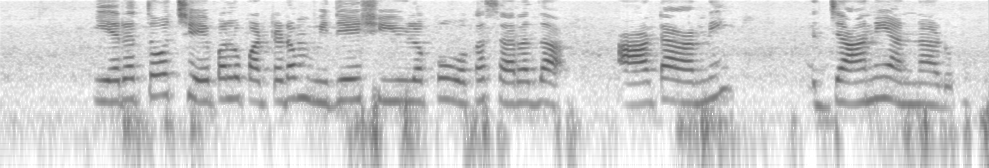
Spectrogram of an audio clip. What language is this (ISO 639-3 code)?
tel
